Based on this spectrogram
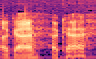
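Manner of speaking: very quiet, barely audible, voice cracking with nerves. Accepting a challenge while scared, nervous with voice cracking. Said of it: "You hear my voice crack?".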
